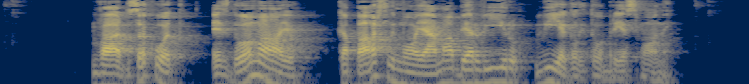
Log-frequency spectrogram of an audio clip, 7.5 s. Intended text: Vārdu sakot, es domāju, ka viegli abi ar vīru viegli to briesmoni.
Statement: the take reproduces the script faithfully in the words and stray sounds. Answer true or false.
false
